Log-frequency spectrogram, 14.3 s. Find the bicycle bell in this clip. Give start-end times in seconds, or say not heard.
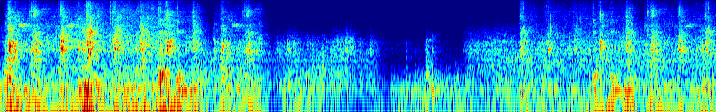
not heard.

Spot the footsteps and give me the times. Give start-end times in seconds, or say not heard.
0.1-5.2, 10.3-14.2.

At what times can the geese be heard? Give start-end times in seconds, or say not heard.
not heard.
